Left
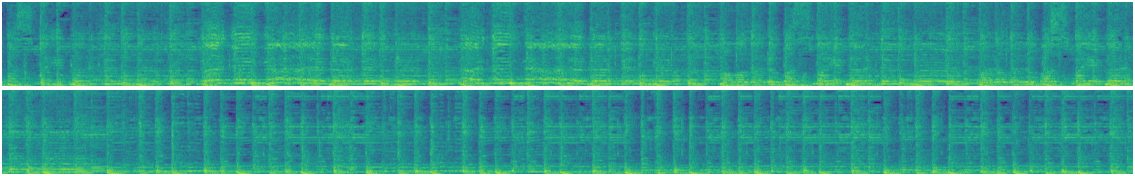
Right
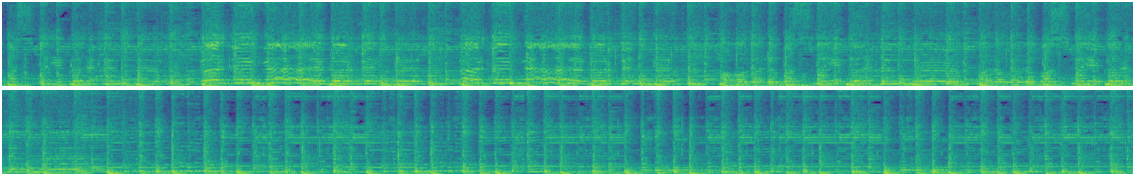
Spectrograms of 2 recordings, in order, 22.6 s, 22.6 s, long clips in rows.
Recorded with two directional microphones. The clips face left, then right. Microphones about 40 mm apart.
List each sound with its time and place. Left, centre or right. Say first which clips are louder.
2.0 s music: right 3 dB; right
4.6 s music: right 5 dB; right
12.4 s music: right 2 dB; right
17.5 s music: right 2 dB; right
